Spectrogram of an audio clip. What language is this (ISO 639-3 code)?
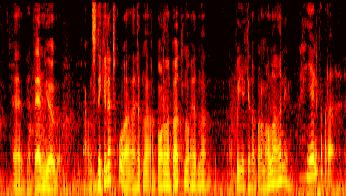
isl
